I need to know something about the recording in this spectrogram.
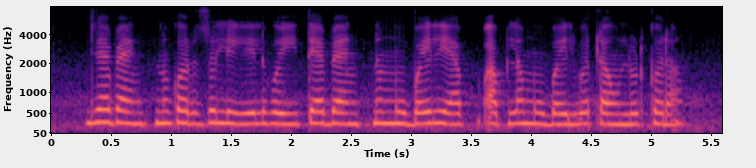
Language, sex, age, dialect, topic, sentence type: Marathi, female, 51-55, Northern Konkan, banking, statement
